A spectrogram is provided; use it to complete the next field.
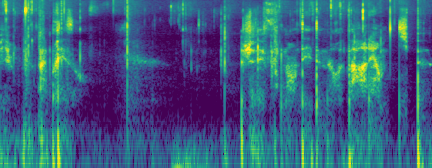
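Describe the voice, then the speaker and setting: Whispering in a calm tone, a woman speaks at a fairly slow pace with long, frequent pauses against noticeable background noise. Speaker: ASMR creator playing a psychologist. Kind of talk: ASMR role-play, therapy session. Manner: soft-spoken, calm, relaxing.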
